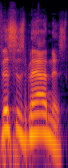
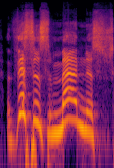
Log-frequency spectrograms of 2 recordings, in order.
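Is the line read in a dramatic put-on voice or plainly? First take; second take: plainly; dramatic. First: It is read in the speaker's ordinary voice. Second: It is read in a theatrical, medieval-style put-on voice.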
